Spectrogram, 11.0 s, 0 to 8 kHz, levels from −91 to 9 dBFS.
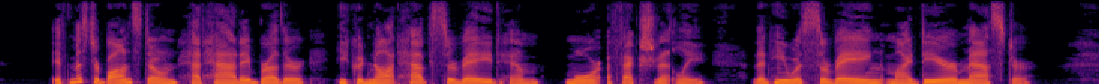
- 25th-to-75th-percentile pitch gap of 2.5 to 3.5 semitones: Yes, average, 2.9 semitones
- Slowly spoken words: Yes, slow, 120 wpm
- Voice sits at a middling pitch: Yes, medium, 180 Hz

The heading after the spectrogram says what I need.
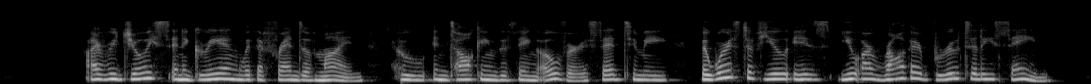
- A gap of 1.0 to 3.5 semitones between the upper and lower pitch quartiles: Yes, average, 3.1 semitones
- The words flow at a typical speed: Yes, average, 155 wpm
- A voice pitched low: No, high, 225 Hz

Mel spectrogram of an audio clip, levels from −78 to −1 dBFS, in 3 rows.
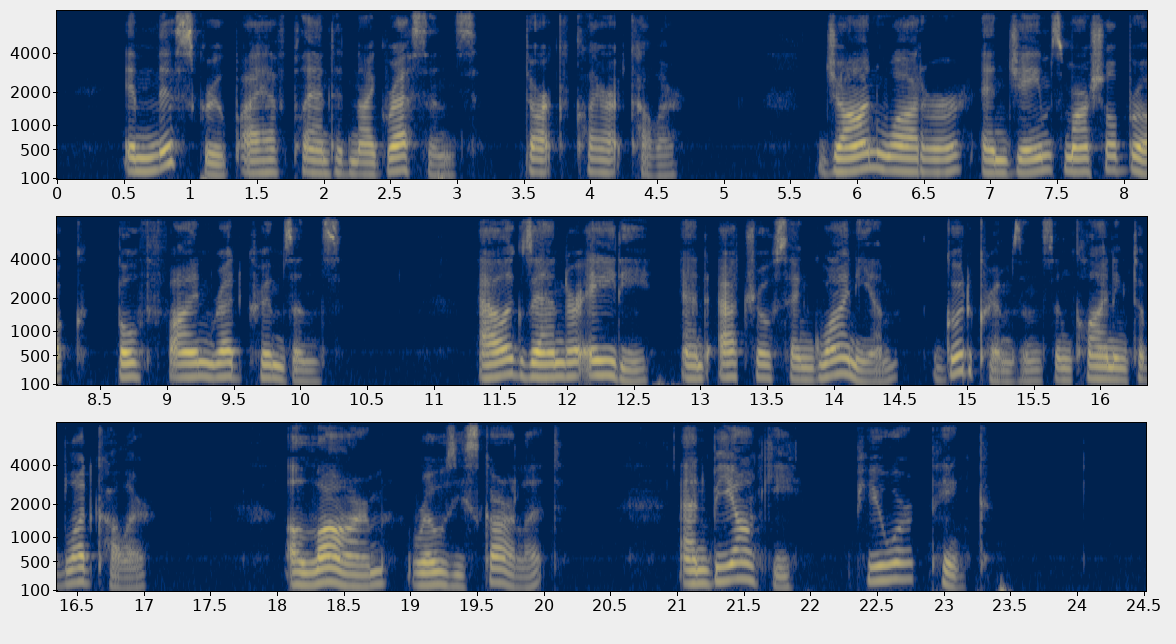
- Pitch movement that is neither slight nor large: Yes, average, 3.7 semitones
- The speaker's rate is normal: No, slow, 90 wpm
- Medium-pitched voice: Yes, medium, 180 Hz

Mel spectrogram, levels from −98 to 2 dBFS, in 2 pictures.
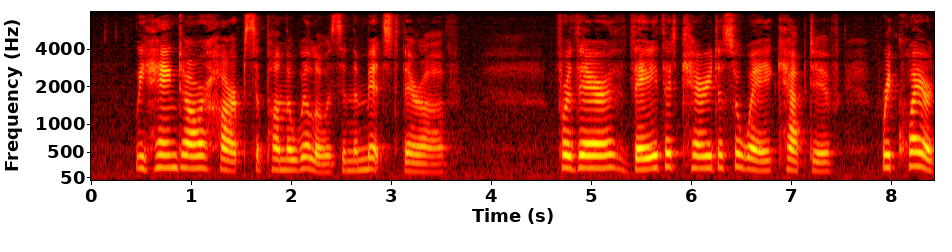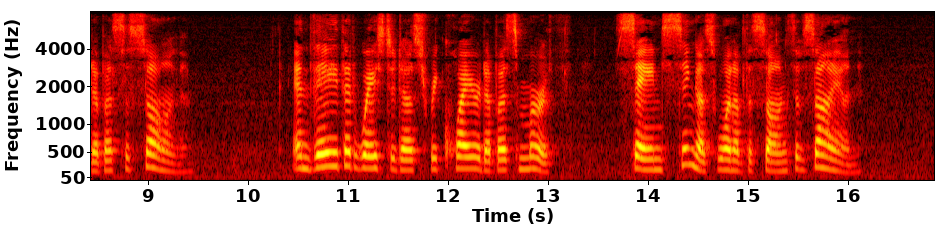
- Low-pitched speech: No, high, 200 Hz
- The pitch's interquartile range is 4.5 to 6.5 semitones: No, average, 3.9 semitones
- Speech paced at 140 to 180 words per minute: Yes, average, 150 wpm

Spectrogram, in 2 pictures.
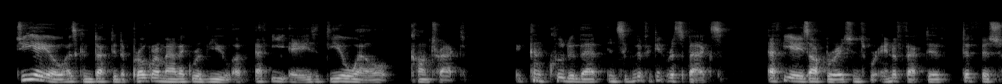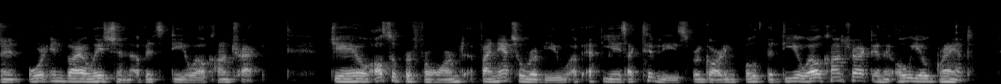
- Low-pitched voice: Yes, low, 130 Hz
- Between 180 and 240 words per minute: No, average, 145 wpm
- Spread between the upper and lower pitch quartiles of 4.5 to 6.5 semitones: No, average, 3.5 semitones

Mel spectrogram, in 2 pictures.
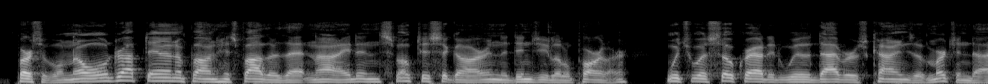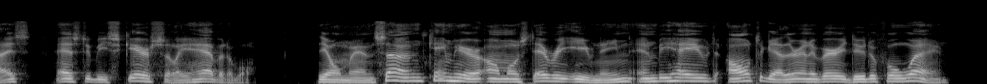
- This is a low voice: Yes, low, 125 Hz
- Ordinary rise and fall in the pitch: Yes, average, 4.7 semitones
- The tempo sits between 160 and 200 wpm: No, average, 150 wpm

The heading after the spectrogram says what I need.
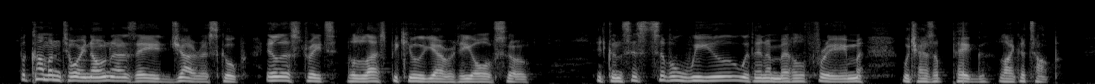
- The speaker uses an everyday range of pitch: Yes, average, 3.8 semitones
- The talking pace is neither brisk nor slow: Yes, average, 155 wpm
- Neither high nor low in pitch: Yes, medium, 145 Hz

